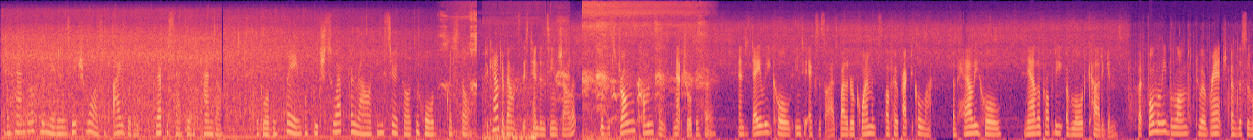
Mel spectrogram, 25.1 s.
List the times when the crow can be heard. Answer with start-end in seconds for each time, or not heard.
8.8-14.3.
